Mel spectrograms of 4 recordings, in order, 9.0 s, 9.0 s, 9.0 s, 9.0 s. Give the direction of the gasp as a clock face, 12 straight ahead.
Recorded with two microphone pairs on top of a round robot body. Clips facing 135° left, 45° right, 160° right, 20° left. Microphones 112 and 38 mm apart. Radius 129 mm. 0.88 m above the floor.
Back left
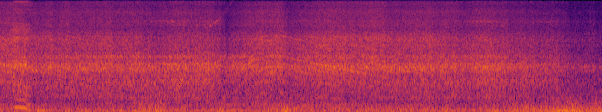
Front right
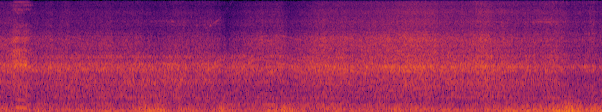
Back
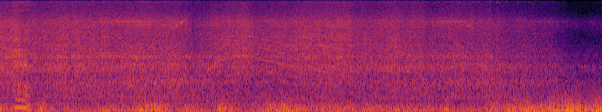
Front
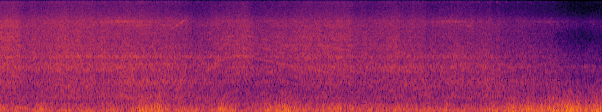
5 o'clock.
